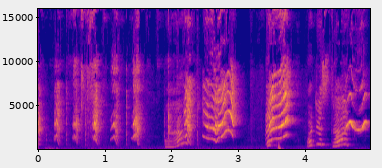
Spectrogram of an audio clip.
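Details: Indian ringneck parakeet indoors attempting speech: quick clipped syllables followed by sweeping, rising and looping warbled phrases with rich harmonics, plus one low thump.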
